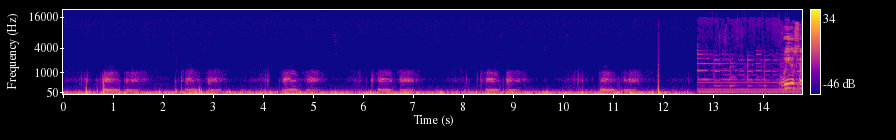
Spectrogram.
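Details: Egophony.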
